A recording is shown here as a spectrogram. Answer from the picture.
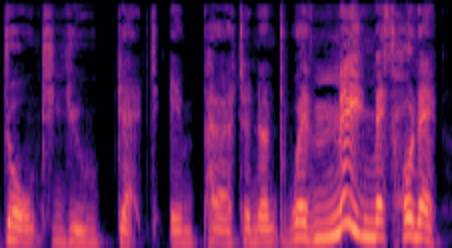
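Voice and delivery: slow, loud, menacing rebuke; Trunchbull. A narrator's reading. Headmistress rebuking an impertinent teacher, loud angry warning. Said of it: "the Trunchbull snapped".

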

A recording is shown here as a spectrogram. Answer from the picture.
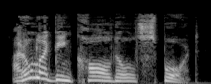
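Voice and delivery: narrated annoyance with firm emphasis; bad-tempered. A narrator's reading. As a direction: say it testily. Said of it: "said Tom in a bad-tempered way".

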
